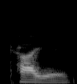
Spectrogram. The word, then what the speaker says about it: Kayea: Um, so again, my name is Cay.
